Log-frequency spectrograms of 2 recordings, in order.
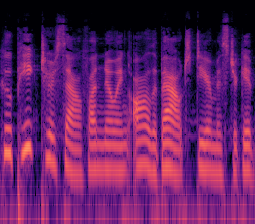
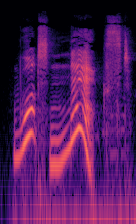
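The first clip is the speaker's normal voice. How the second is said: high-pitched disbelieving exclamation; scandalised amazement; 8 semitones higher than usual. Acted. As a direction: exclaim at the outrageous news. Sister astonished by the news.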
